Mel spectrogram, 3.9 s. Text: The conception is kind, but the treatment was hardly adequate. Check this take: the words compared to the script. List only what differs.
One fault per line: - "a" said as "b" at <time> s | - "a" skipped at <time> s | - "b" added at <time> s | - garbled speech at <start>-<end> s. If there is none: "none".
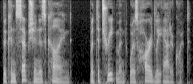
none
